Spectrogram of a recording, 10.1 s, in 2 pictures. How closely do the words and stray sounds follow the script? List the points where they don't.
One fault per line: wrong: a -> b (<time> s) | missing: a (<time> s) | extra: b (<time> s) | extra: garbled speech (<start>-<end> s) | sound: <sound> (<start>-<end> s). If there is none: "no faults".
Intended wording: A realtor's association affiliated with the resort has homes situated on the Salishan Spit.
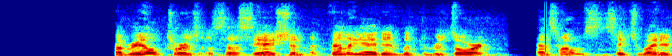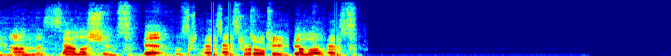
extra: garbled speech (6.3-7.7 s)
